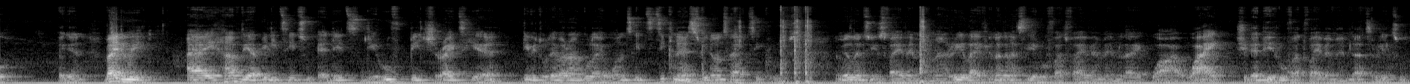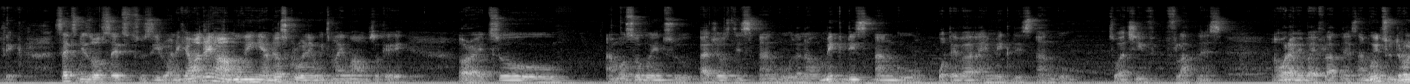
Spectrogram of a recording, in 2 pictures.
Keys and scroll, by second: 7.8 BackSpace, 9.2 Return.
